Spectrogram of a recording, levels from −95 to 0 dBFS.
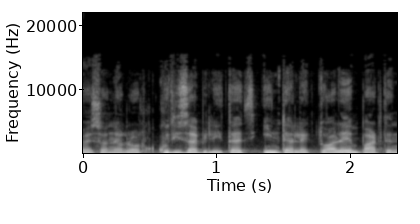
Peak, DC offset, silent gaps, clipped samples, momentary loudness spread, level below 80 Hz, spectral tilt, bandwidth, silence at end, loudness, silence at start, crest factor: -14 dBFS; under 0.1%; none; under 0.1%; 6 LU; -50 dBFS; -6.5 dB/octave; 14 kHz; 0 s; -28 LUFS; 0 s; 14 dB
